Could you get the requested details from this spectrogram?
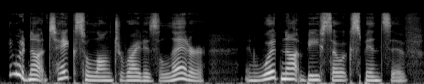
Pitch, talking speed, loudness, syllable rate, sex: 215 Hz, 240 wpm, -18 LUFS, 6.1 syllables/s, female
